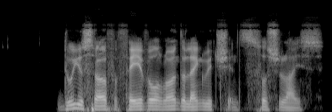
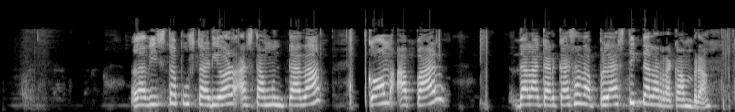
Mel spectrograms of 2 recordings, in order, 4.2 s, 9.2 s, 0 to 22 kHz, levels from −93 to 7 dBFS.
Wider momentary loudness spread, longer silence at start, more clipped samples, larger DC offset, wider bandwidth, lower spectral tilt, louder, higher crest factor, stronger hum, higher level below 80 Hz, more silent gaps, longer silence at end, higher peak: second, 9 LU vs 15 LU; second, 0.75 s vs 1.65 s; neither; neither; first, 9.6 kHz vs 8 kHz; about the same, -3.5 dB/octave vs -2.5 dB/octave; second, -27 LUFS vs -12 LUFS; first, 22 dB vs 14 dB; neither; about the same, -56 dBFS vs -58 dBFS; neither; about the same, 0.15 s vs 0.1 s; second, -6 dBFS vs 0 dBFS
